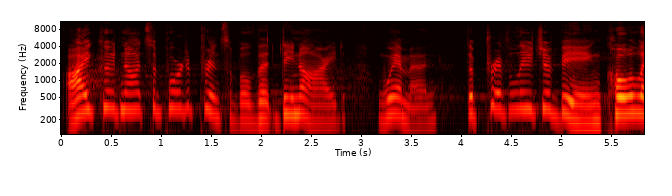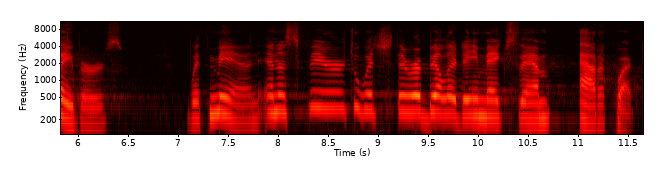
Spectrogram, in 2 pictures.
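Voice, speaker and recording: A woman performing a dignified, resolute nineteenth-century women's rights pioneer in a scripted stage monologue, with measured, deliberate oratory. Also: on the high side, lively intonation. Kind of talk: scripted readers theater monologue. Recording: echoey hall with long reverb.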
